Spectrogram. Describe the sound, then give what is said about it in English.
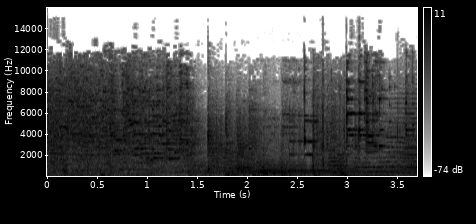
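A large plate glass window is broken through and shatters loudly, followed by a sustained cascade of tinkling, clinking shards falling and scattering for several seconds, bright with no voices. “Yeah, we got to break through the plate glass window.”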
